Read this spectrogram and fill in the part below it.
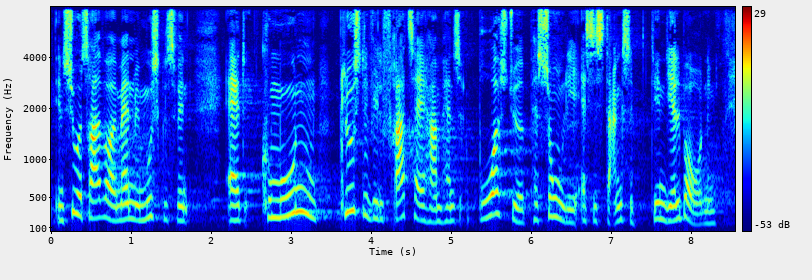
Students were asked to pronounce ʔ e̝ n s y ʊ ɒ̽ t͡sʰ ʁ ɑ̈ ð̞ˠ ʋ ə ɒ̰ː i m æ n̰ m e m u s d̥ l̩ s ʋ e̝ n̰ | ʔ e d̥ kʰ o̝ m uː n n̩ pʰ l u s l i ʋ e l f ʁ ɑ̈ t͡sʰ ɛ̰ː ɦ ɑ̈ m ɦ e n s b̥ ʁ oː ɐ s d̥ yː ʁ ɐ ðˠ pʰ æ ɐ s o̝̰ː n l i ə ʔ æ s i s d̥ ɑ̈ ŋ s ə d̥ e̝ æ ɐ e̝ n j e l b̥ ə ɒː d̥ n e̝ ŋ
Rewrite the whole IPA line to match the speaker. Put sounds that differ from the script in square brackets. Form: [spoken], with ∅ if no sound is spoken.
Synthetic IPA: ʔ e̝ n s y ʊ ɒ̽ t͡sʰ ʁ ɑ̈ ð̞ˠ ʋ ə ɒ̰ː i m æ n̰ m e m u s [ɡ̥] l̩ s ʋ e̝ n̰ | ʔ [æ] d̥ kʰ o̝ m uː n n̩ pʰ l u s l i ʋ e l f ʁ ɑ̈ t͡sʰ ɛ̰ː ɦ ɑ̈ m ɦ [æ] n s b̥ ʁ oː ɐ s d̥ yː [∅] ɐ ðˠ pʰ æ ɐ s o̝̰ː n l i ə ʔ æ s i s d̥ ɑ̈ ŋ s ə d̥ e̝ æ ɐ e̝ n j e l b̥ ə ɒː d̥ n e̝ ŋ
